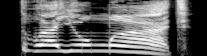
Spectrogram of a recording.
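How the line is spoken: Breathed out. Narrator (Russian): выдохнул

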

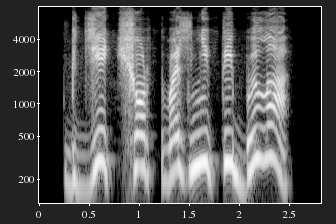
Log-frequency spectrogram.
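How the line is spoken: Roaring. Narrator (Russian): взревел Рауль

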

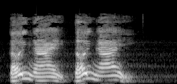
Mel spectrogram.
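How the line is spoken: Called out loudly. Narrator (Vietnamese): nghe tiếng quát dội lên tiếng

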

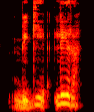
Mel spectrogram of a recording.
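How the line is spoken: Dying father's hoarse rasp. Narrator (Russian): прохрипел отец, и это были его последние слова

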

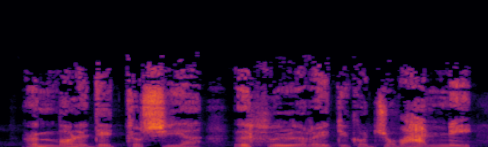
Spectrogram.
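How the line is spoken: Grumble. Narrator (Italian): sentì brontolare Gerolamo di Caffa

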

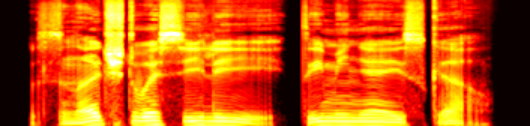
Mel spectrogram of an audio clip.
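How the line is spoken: Well-trained resonant voice. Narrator (Russian): спросил Казимир хорошо поставленным голосом

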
